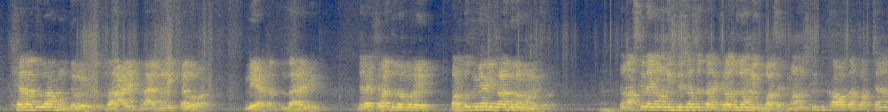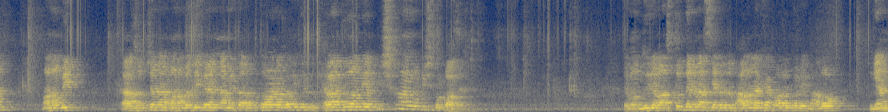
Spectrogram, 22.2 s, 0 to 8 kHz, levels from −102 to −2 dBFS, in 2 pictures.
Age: 30-49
